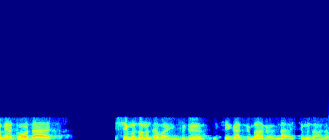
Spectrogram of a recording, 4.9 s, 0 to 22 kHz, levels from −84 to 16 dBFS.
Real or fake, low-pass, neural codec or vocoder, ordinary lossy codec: real; 3.6 kHz; none; none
